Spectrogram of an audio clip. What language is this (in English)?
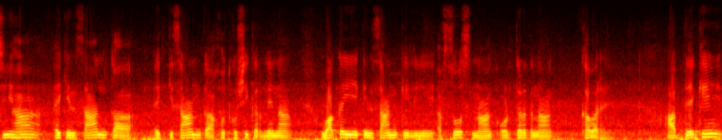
Urdu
